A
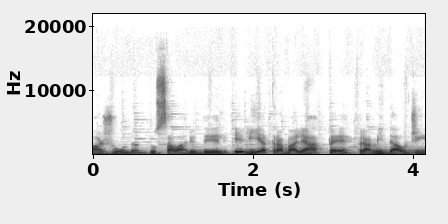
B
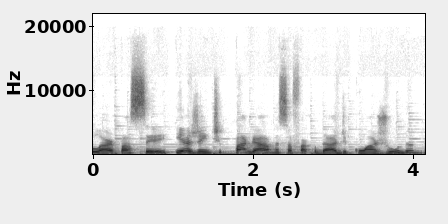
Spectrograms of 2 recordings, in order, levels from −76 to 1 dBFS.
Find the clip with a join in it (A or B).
A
